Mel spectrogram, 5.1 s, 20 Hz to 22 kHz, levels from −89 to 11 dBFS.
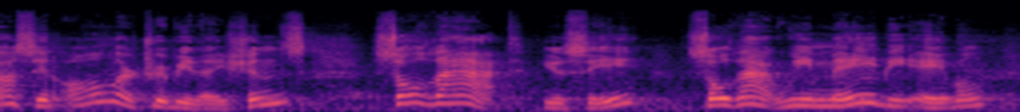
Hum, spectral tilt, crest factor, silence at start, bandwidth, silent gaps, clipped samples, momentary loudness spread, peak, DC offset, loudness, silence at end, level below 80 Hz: none; -3.5 dB/octave; 18 dB; 0 s; 15.5 kHz; none; under 0.1%; 8 LU; -12 dBFS; under 0.1%; -31 LUFS; 0 s; -70 dBFS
